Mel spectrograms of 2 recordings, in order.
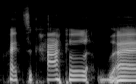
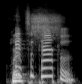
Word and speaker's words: Quetzalcoatl: In Mesoamerica, Viracocha and Quetzalcoatl, they walk among humans. You did not pronounce that at all properly.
